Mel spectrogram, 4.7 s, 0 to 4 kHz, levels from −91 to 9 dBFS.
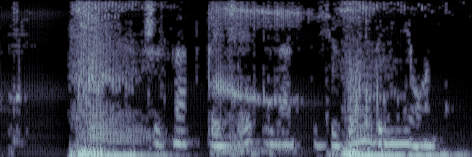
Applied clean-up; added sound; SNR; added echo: classical method spectral subtraction.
